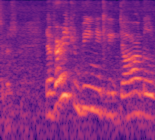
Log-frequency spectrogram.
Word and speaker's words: Dargle: it now very conveniently darle rhymes with gargle so it naturally evolved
